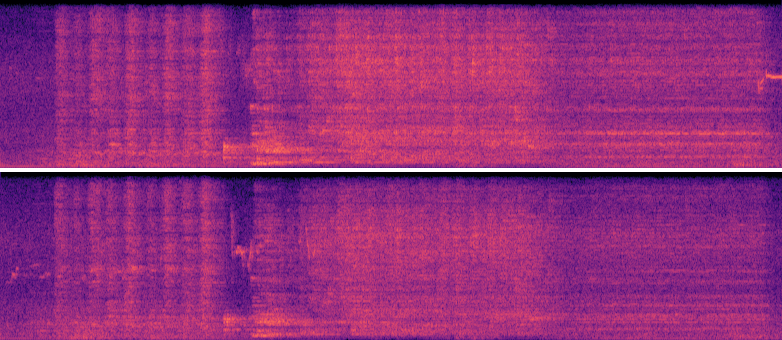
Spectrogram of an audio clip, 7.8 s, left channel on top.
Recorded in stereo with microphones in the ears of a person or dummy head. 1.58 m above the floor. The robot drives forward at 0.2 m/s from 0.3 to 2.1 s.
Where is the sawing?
60° right (ahead or behind), 0.9 m; by 2.1 s 50° right (ahead or behind), 1.1 m.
